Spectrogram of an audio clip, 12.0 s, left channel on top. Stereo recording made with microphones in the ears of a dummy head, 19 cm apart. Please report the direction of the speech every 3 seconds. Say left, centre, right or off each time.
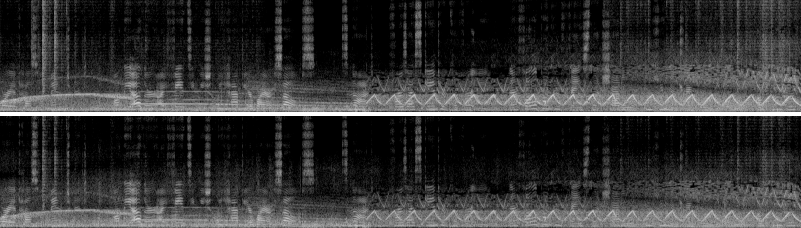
centre, centre, left, left.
